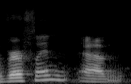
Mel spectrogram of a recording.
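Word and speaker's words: Wölfflin: problems with this idea of oscillating history so virflin is the o with the ohm block by the way is pronounced more or less like it was an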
